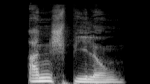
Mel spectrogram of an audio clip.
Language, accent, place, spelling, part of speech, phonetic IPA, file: German, Germany, Berlin, Anspielung, noun, [ˈanˌʃpiːlʊŋ], De-Anspielung.ogg
- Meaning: allusion (indirect reference; a hint), innuendo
